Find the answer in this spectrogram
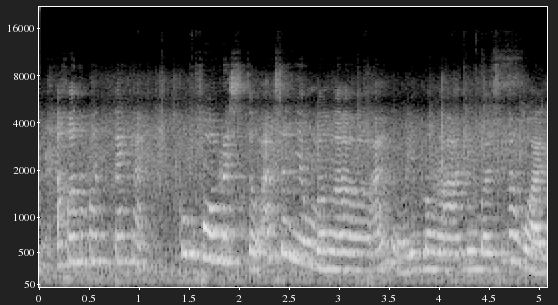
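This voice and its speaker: A loud, high-pitched woman's voice at a moderate pace, with very wide pitch swings, audible room echo and noticeable background noise. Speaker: teacher trainer / lecturer. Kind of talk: lecture. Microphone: weak microphone, too quiet.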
